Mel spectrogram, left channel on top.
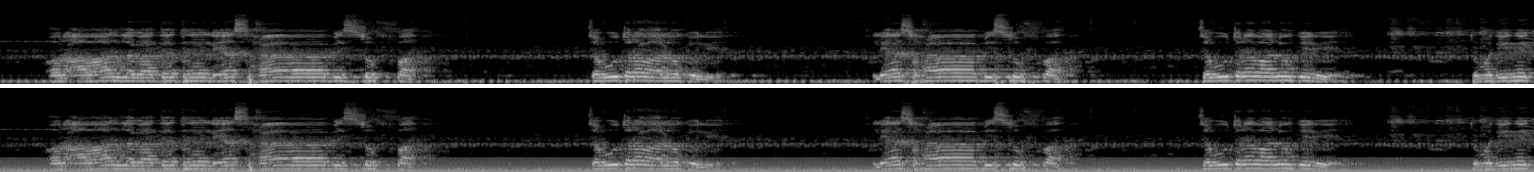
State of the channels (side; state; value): right; noise; hum, 6 dB below the sound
